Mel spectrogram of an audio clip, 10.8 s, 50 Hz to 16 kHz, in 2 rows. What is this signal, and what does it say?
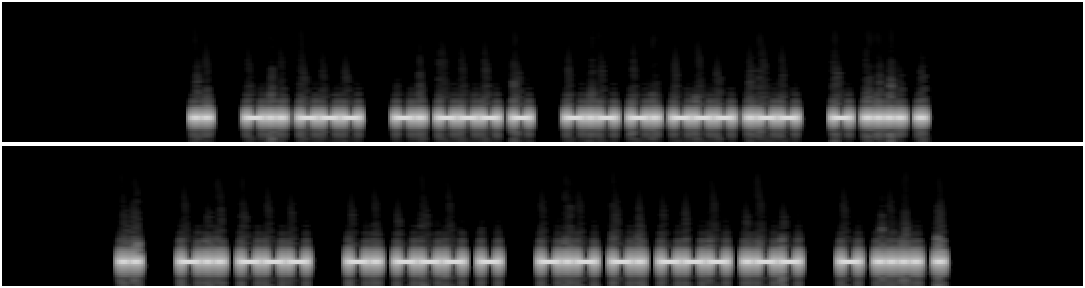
Morse code, heard as a keyed tone, about 37 wpm, 700 Hz. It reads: I DO NOT KNOW THE I DO NOT KNOW THE
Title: Speed-Racing - Sets of 5 Words 30wpm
